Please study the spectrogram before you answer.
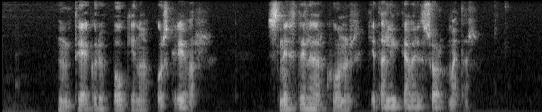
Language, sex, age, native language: Icelandic, male, 20-29, Icelandic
